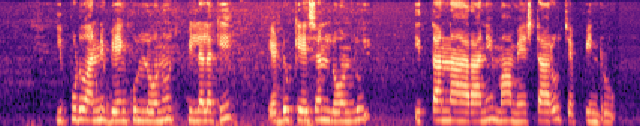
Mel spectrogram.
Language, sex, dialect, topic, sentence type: Telugu, female, Telangana, banking, statement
